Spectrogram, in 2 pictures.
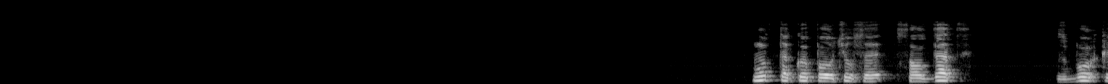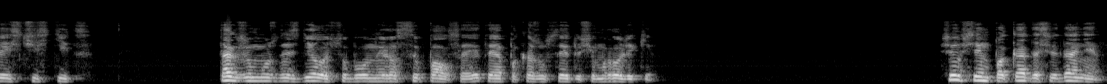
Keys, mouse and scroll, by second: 3.1 click, 3.6 click, 4.1 click, 5.8-6.4 scroll up 8, 6.5 middle click, 6.7-7.3 scroll down 2, 7.9 middle click.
